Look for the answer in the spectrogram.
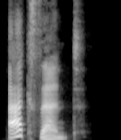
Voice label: "accent", English; 3000 words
